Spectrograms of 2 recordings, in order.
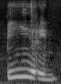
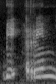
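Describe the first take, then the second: First: The glottal stop becomes a long vowel. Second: The word keeps a glottal stop inside it.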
